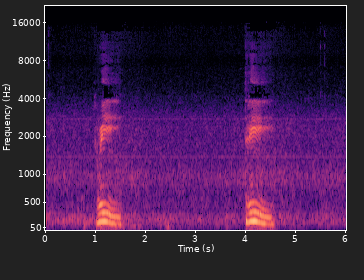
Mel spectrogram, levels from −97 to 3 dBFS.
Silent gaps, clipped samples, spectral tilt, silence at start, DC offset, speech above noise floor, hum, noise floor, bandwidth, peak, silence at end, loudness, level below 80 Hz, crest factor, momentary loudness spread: none; under 0.1%; -8.5 dB/octave; 0.35 s; under 0.1%; 30 dB; none; -49 dBFS; 6.8 kHz; -4 dBFS; 1.3 s; -20 LUFS; -54 dBFS; 20 dB; 28 LU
